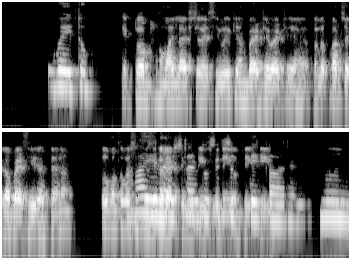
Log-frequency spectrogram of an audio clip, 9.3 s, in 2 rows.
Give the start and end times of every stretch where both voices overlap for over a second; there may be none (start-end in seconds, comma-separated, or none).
6.4-8.2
